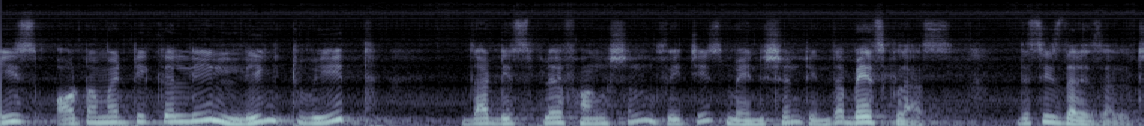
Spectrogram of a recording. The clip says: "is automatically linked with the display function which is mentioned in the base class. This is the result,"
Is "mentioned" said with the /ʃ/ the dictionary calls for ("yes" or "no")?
yes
